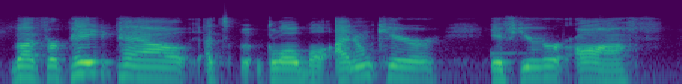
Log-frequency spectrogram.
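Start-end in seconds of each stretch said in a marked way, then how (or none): none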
